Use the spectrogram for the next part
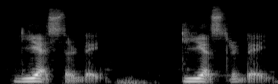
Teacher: The consonant will be ya, ya. That's the manner of articulation is approximate, and you have to use just your tongue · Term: palatal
